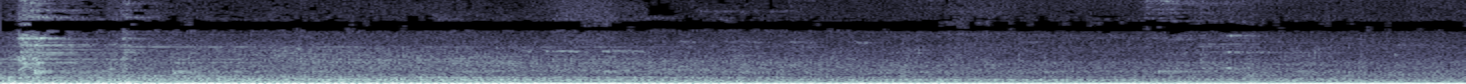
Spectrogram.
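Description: Diesel-hauled MBTA commuter train rolling past: a steady low locomotive engine drone over the rumble of coaches on the rails, with a few clicks near the start.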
